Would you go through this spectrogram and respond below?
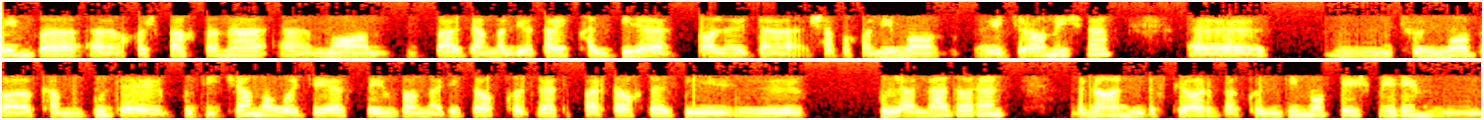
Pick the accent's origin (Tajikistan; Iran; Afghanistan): Afghanistan; Kabul; ما در کابل به دنیا آمدیم، اصلا از طرف پدر از ننگرهار و از طرف مادر از کابل هستیم. در کابل به دنیا آمدیم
